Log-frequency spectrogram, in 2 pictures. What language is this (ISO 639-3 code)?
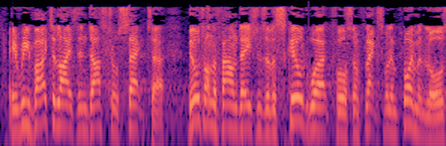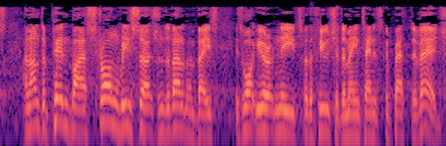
eng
